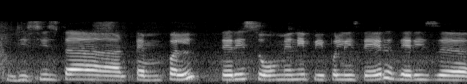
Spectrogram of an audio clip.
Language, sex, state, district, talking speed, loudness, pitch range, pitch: English, female, Odisha, Nuapada, 180 wpm, -14 LUFS, 210-230 Hz, 220 Hz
